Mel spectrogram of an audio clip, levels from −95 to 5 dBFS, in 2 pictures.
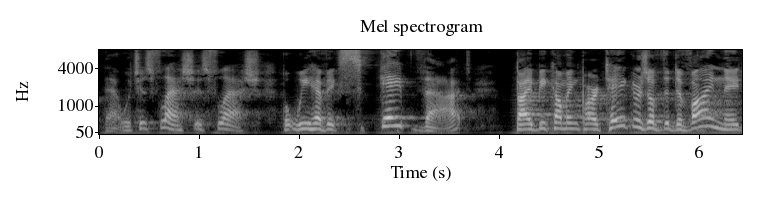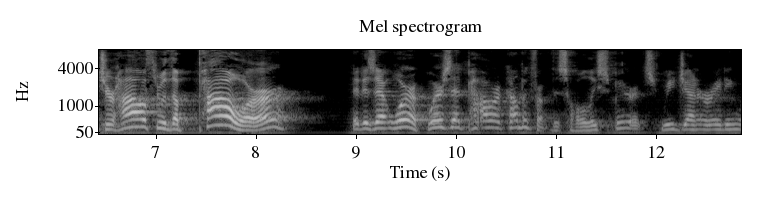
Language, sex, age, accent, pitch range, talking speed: English, male, 50-69, American, 140-225 Hz, 170 wpm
